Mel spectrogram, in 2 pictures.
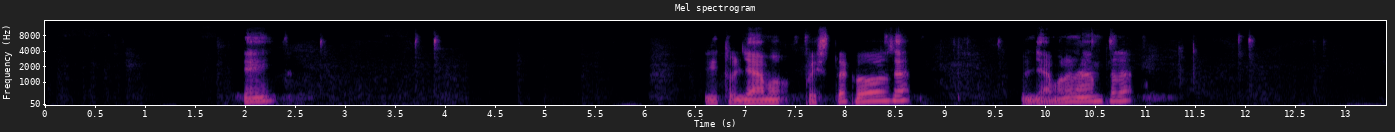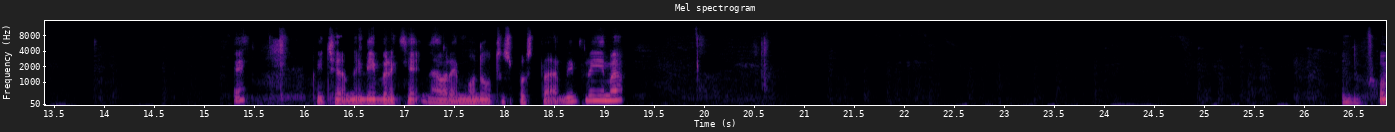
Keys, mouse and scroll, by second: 1.7-3.7 middle drag, 3.7 right click, 4.7 x, 6.4-8.3 right drag, 6.8 x, 9.3 middle click, 10.5 right click, 11.1 click, 11.3 x, 13.2 x, 14.5-16.4 middle drag, 17.1 middle click, 22.2 right click.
